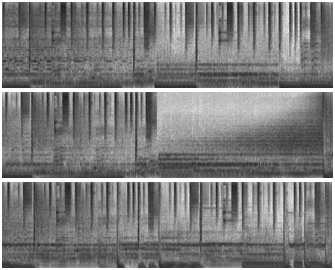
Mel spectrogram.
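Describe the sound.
A rap track from a new album, a featuring collaboration, plays loud, with a heavy bass line and a steady beat under a rhythmic vocal; midway the beat drops out briefly for a rising swell before kicking back in.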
